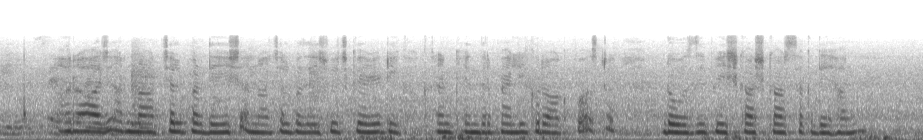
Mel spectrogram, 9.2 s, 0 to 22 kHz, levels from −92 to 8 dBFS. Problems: background sounds at intervals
